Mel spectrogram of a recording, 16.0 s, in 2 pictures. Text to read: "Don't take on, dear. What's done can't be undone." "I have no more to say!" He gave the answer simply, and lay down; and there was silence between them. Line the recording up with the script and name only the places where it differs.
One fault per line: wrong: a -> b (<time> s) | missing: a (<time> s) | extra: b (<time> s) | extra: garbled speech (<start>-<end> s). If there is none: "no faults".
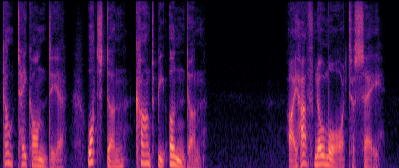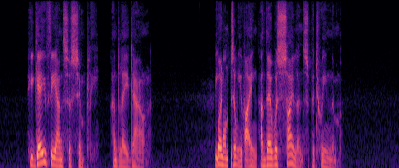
extra: garbled speech (12.3-13.1 s)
